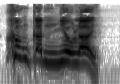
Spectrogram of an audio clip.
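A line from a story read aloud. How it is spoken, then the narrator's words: Loud angry shout. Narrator (Vietnamese): quát lớn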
